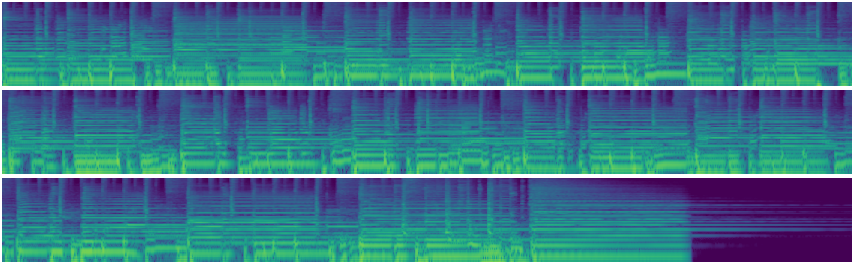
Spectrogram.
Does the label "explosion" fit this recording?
No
